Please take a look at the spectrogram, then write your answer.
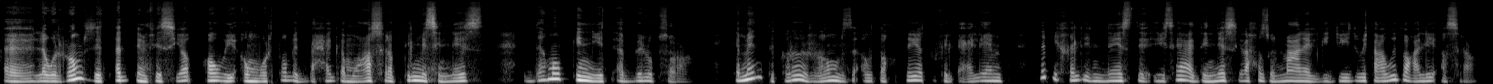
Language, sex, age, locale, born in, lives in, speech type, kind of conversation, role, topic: Arabic, female, 50-54, ar-EG, Egypt, United States, read, expert-assistant, expert, إزاي الألوان والخطوط بتأثر على الإحساس اللي بتدينا اللوحة؟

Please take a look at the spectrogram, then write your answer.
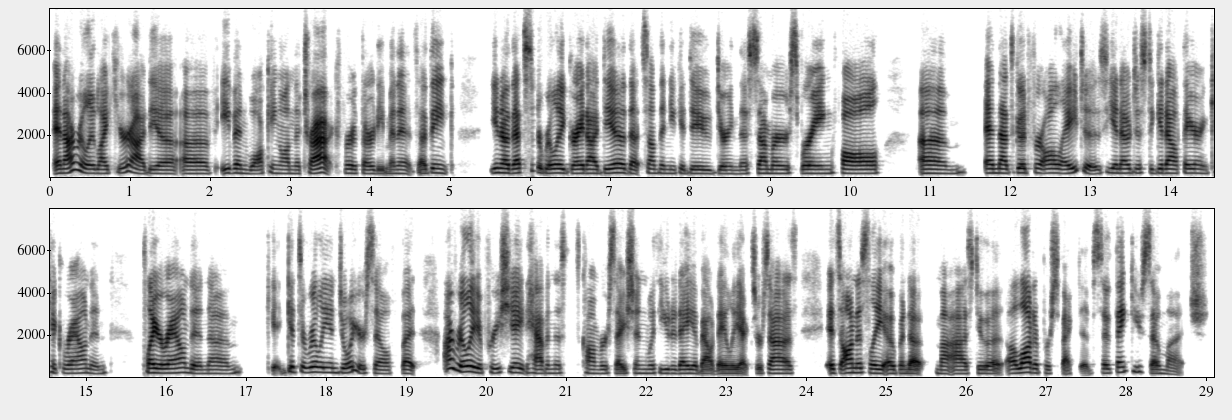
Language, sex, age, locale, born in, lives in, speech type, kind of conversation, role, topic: English, female, 35-39, en-US, United States, United States, conversation, unstructured, none, Should schools require daily exercise for all students?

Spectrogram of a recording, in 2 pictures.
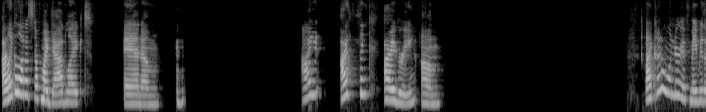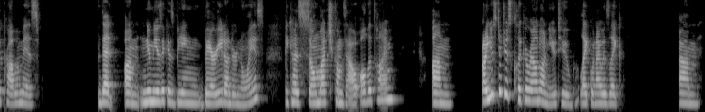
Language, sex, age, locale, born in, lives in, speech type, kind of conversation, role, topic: English, female, 25-29, en-US, United States, United States, conversation, podcast, guest, How does music shape your routines and experiences each day?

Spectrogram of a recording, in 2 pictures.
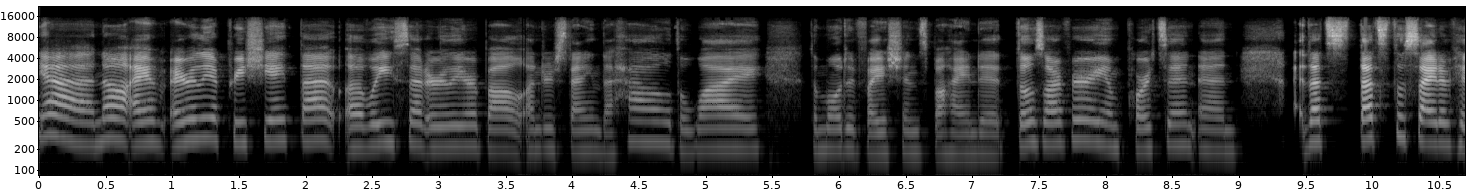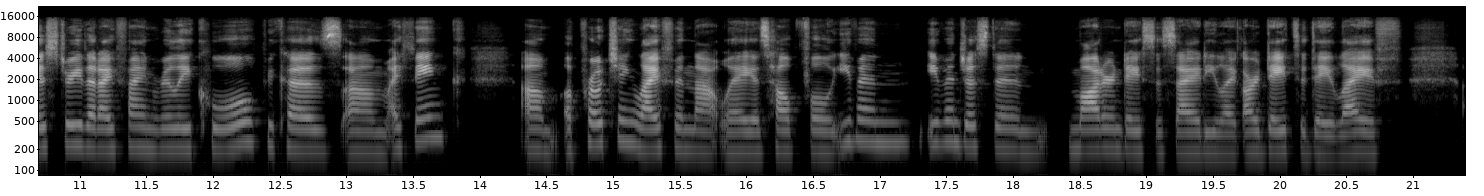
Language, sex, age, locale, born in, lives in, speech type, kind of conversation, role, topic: English, female, 25-29, en-US, United States, United States, conversation, unstructured, none, How do you like to learn about history, and how does it help you feel connected?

